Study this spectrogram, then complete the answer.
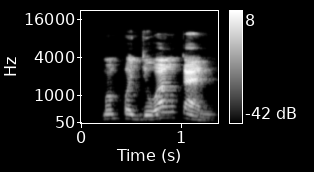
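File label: "memperjuangkan", Malay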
